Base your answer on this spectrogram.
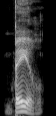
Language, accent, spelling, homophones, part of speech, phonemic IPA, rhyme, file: English, US, bale, bail, noun / verb, /beɪl/, -eɪl, En-us-bale.ogg
- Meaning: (noun) 1. Evil, especially considered as an active force for destruction or death 2. Suffering, woe, torment 3. A large fire, a conflagration or bonfire 4. A funeral pyre 5. A beacon-fire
